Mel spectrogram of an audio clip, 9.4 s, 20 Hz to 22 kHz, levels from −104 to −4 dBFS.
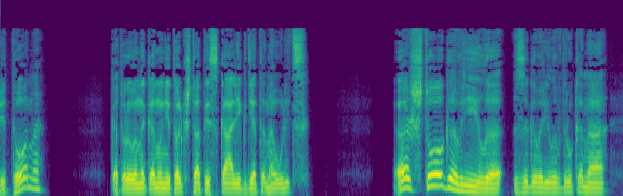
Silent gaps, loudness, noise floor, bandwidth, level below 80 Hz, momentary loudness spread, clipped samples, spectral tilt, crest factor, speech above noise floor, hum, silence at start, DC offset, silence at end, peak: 0.74-1.09 s, 4.70-4.85 s, 4.92-5.01 s, 5.59-5.88 s; -16 LUFS; -79 dBFS; 12.5 kHz; -42 dBFS; 11 LU; under 0.1%; -6.5 dB/octave; 14 dB; 64 dB; none; 0 s; under 0.1%; 0.3 s; -2 dBFS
